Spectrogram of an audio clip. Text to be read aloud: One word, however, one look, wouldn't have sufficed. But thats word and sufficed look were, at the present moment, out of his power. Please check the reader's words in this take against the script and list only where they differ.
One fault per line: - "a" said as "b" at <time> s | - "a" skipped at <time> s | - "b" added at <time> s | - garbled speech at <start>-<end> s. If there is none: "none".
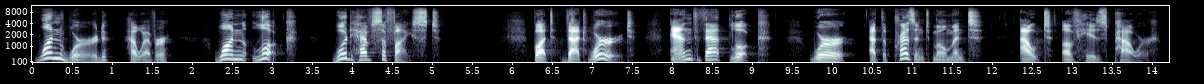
- "wouldn't" said as "would" at 3.7 s
- "thats" said as "that" at 6.6 s
- "sufficed" said as "that" at 8.3 s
